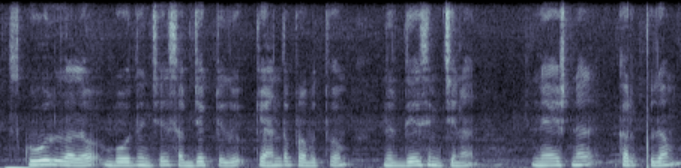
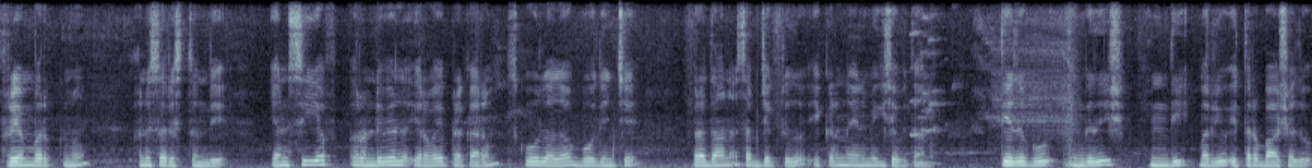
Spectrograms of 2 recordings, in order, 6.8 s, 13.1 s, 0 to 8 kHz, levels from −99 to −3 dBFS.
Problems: background sounds at intervals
